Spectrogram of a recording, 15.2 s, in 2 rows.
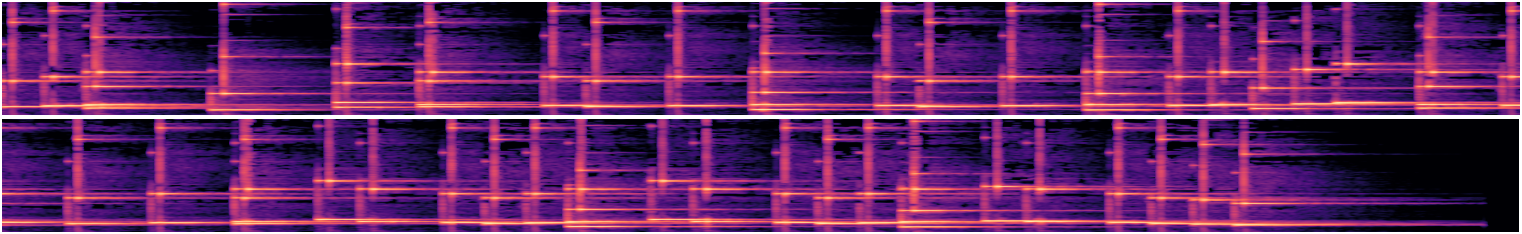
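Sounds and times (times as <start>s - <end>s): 
Yunsheng custom tune music box: 0.0s - 15.0s.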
